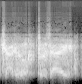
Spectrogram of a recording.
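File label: attack position, mood high, Hungarian; War Thunder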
